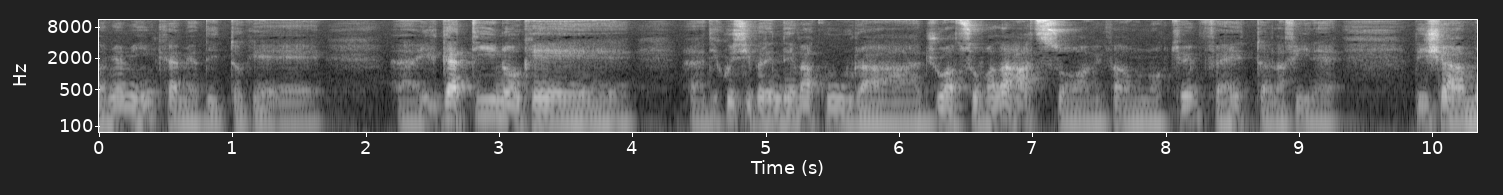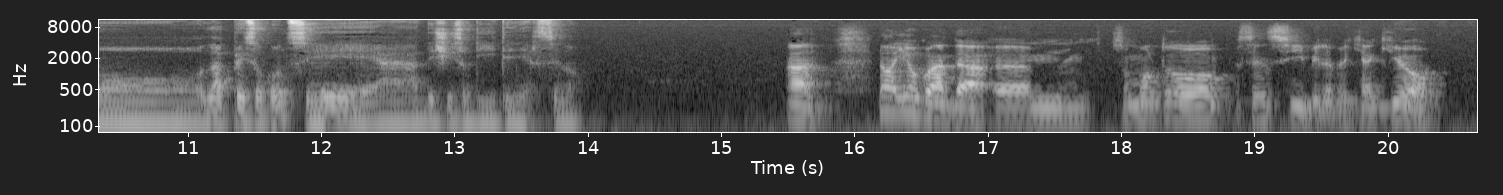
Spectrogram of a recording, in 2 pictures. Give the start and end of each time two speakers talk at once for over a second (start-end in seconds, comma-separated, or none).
none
